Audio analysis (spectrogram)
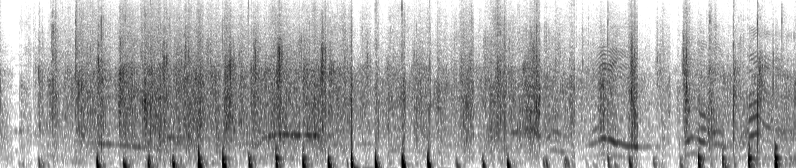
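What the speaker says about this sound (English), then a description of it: "Give a round of applause again for Alpas" A high school crowd applauds team Alpas, with loud rhythmic unison clapping in a steady beat layered over scattered cheering, all close and energetic.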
